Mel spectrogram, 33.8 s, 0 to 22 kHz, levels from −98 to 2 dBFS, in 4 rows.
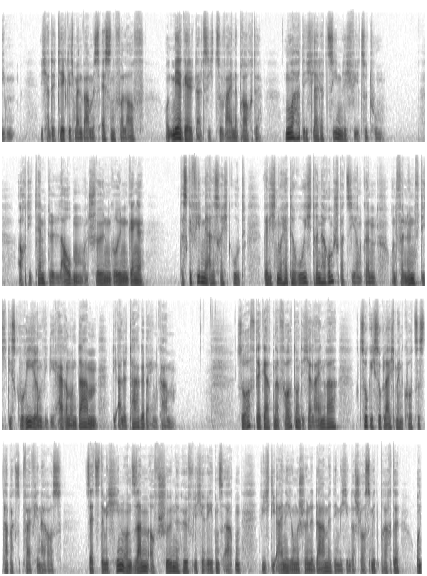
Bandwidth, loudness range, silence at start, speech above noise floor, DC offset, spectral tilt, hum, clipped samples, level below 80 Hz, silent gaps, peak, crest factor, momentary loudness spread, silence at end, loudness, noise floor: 16.5 kHz; 5 LU; 0 s; 41 dB; under 0.1%; -5 dB/octave; none; under 0.1%; -46 dBFS; none; -4 dBFS; 24 dB; 12 LU; 0 s; -29 LUFS; -69 dBFS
